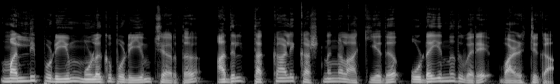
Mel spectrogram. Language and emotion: Malayalam, neutral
